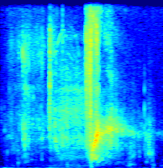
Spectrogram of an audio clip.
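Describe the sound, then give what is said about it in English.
Someone drinks water: soft clicks and mouth noises, then one louder wet gulp with a brief rising whistle-like tone partway through, followed by quieter swallowing sounds. No one speaks. “That was me drinking my water.”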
